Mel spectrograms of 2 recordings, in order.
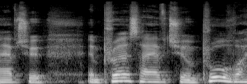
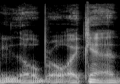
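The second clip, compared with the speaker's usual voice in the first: macho bro; 2 semitones lower, 5 dB quieter than usual. Retold or imitated. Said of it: "And they're like".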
